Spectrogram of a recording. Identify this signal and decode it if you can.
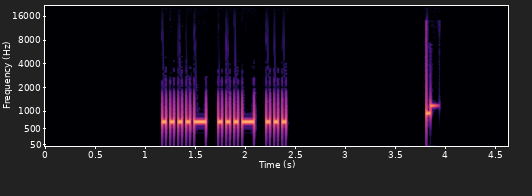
Morse code, heard as a keyed tone, about 30 wpm, 700 Hz. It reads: 4VS
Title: Three Challenging Letter-Number Combinations 30wpm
